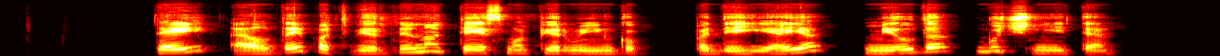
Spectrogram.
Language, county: Lithuanian, Vilnius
